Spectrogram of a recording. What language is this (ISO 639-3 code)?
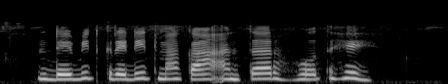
hne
